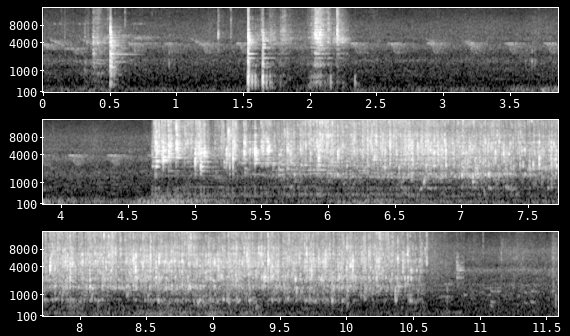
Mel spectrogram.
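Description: Water poured in a steady stream into an empty aluminium wok, splashing against the metal and churning in the pan for about six seconds before stopping abruptly. A few sharp clicks come before it in the first two seconds.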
